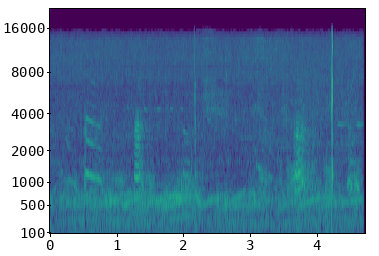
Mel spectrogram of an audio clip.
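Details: Common Eiders in a flock make a steady chorus of low, rising-and-falling moans, with sharper higher calls now and then and a few brief clicks.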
